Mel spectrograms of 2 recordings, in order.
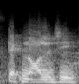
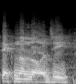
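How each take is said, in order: First: "technology" as tek-NOL-uh-ji; correct pronunciation. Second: "technology" as tek-no-LAW-ji; long "no", open "lo" in "technology"; wrong pronunciation. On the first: Teacher gives the fix, "technology" as tek-NOL-uh-ji. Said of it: "Correct is". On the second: Teacher quotes the mistake, "technology" as tek-no-LAW-ji. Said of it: "which is not correct". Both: Shown as a demonstration.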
